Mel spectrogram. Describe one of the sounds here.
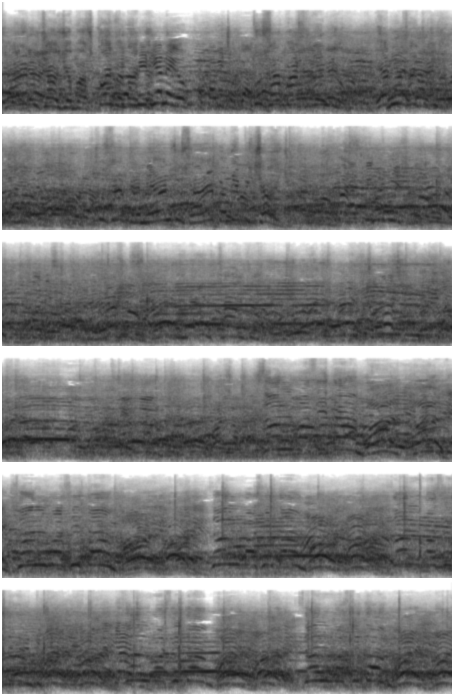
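A large crowd of men and women chants and shouts loudly outdoors.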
